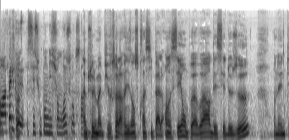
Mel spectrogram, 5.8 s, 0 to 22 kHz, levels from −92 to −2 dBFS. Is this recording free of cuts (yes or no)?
no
